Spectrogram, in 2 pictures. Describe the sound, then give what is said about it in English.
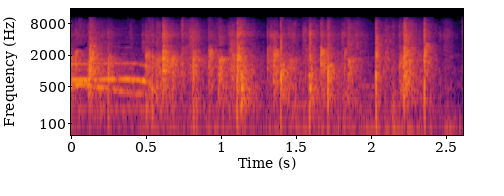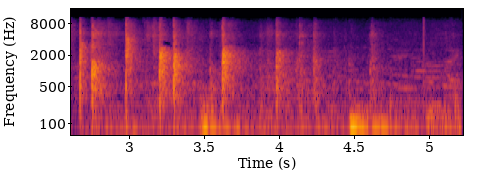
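A concert audience applauds a band after its performance, many hands clapping in a dense, continuous patter for several seconds, lively, with faint voices mixed into the noise. “One more big round of applause”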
